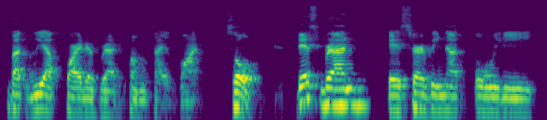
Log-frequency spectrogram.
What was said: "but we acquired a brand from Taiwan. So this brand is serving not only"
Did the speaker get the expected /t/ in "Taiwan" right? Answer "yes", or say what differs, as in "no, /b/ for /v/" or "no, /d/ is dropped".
yes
